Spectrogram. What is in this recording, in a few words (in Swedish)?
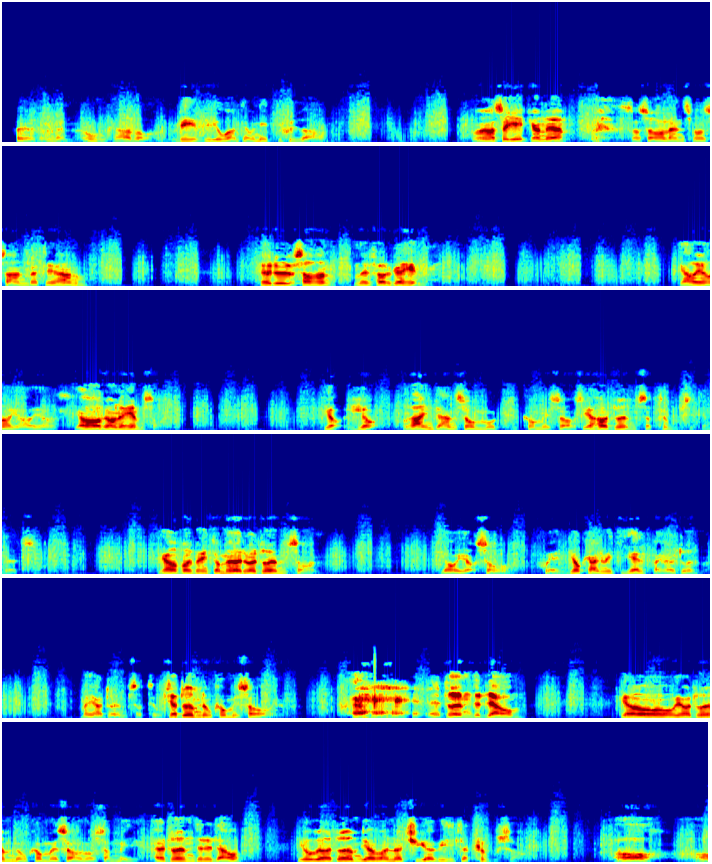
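Jämshög Blekinge, dialekter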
